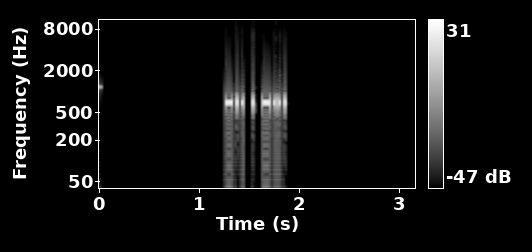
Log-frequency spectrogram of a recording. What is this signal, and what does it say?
Morse code, heard as a keyed tone, about 46 wpm, 700 Hz. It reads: DEB
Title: USA Common Names - Max 4 Letters - 45wpm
